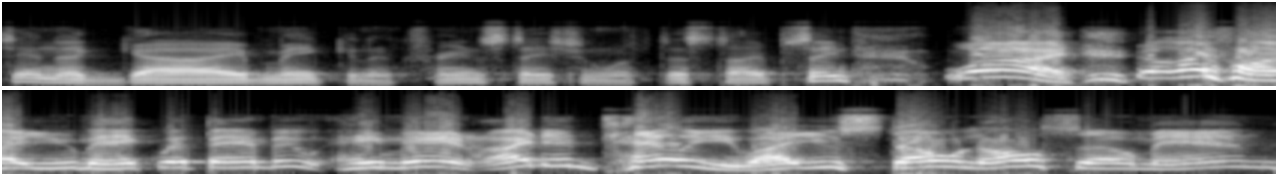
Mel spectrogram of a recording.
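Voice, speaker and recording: Hardly any pauses break the man's speech. He talks at a fairly slow pace. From Canada. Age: 20s. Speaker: gaming YouTuber. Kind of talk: casual gameplay commentary. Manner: rambling, conversational.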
